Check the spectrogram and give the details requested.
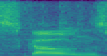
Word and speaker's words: scone: that an educated circles scones rhymes with bones like scones how were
